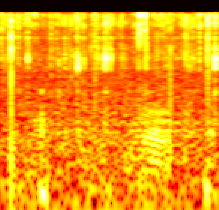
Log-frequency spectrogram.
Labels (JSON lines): {"label": "ambient", "recorder": "HydroMoth"}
